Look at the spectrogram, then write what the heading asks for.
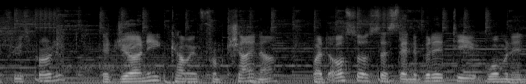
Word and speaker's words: Qin: So, my name is Qin, spells Qin, but pronounced Chin.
